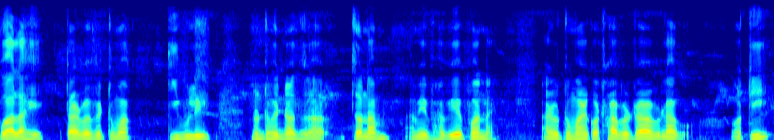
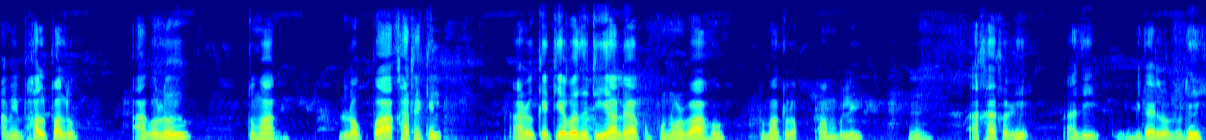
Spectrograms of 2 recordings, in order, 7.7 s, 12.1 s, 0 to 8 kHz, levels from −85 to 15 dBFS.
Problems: constant background noise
